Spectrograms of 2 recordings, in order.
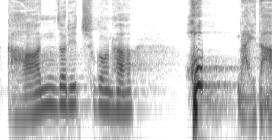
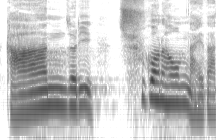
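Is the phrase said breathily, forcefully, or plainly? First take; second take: breathily; plainly. First: It is said with heavy, audible breath. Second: It is said plainly, without extra force. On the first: A child copies the emphasis as breath. "그게 호흡으로 들렸어요" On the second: This is how the speaker usually says it. "저는 그러잖아요"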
